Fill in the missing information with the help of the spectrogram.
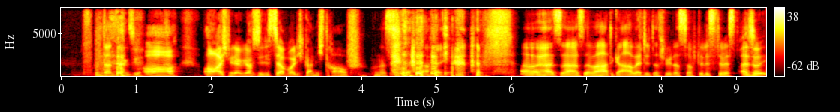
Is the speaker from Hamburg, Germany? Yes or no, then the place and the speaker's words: yes; Hamburg, Germany; Als Hamburger würde ich mich da nicht so weit aus dem Fenster lehnen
